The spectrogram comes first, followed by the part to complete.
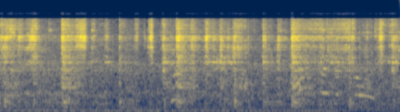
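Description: Road traffic passing with a steady low rumble, broken by many irregular sharp clicks and a few short bursts of voices.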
